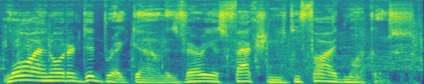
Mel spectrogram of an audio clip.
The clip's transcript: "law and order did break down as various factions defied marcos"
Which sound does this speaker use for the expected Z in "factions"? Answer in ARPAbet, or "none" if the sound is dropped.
Z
